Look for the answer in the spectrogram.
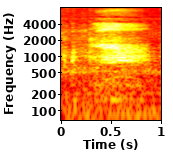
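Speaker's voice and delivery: whispered gasp; a sharp breath in. Real, not acted. Narrator reacts.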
